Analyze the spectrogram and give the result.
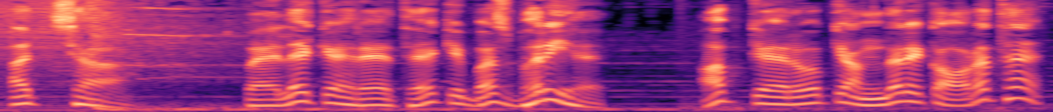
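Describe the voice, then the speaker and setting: A man's voice: a little high, lively intonation, unhurried, breathy edge, faint music behind. A man voicing an irritated, dismissive bus conductor in a cartoon, mocking and exasperated. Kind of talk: cartoon voice acting.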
